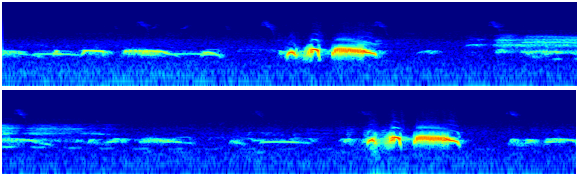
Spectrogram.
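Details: Spotted dove used as a lure to provoke cooing: two loud harsh coo phrases with a buzzy centre, between them long stretches of soft, wavering, lower cooing notes and a faint hoarse overlay.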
